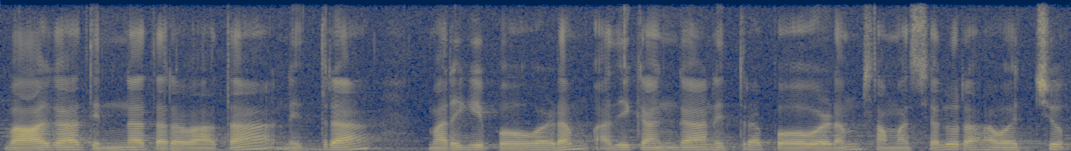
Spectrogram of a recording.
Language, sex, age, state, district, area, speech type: Telugu, male, 18-30, Telangana, Mahabubabad, urban, spontaneous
